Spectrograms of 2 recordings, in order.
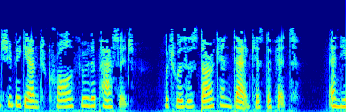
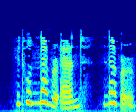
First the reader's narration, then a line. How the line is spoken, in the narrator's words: moaned the officers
